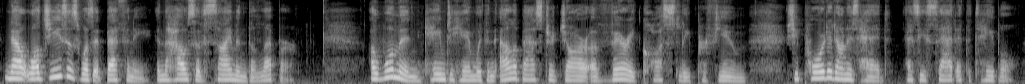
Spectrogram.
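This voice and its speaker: A woman narrating a gospel passage in a church dramatic reading, calm and steady. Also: fairly low pitch, moderate pace. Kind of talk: scripture narration. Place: church sanctuary.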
